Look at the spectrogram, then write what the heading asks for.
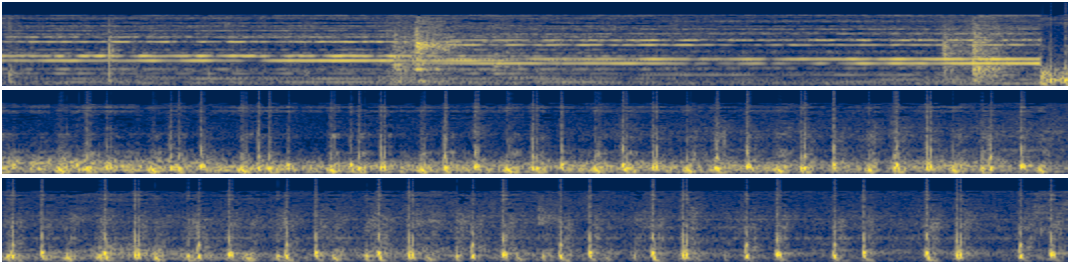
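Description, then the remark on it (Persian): A baby's heartbeat on a monitor: rhythmic, whooshing pulses that beat steadily over a rushing, windy background, preceded by a few seconds of steady humming tones. No one speaks. “ببخشید خانم دکتر، صدای چیه؟ قلبشه. پس چرا اینقدر کند میزنه؟”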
